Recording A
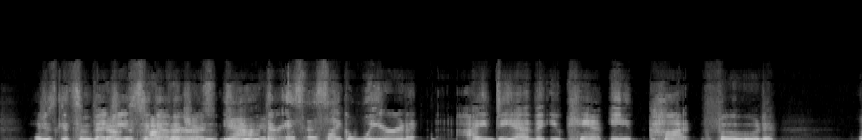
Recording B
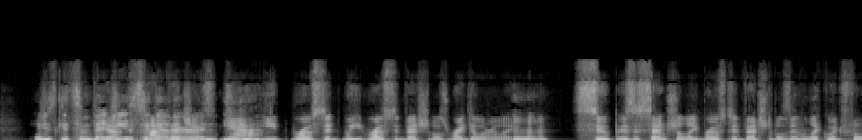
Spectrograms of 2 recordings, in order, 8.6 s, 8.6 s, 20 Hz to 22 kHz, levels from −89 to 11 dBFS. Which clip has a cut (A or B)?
A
